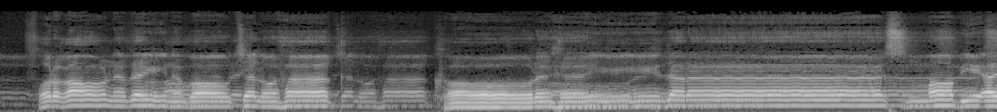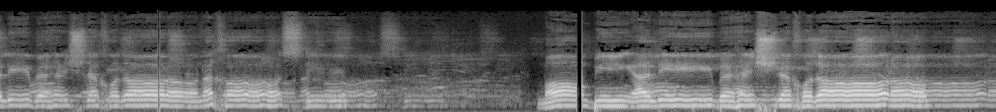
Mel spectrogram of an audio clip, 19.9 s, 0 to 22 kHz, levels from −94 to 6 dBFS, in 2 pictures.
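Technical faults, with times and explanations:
11.54–11.56 s and 15.73–15.79 s, block of digital silence: the program likely twice failed to fill its output buffer in time, leaving zeros, the first gap of about 21 ms fitting a 1024-sample buffer, the second about 56 ms. The sound drops out and returns abruptly.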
